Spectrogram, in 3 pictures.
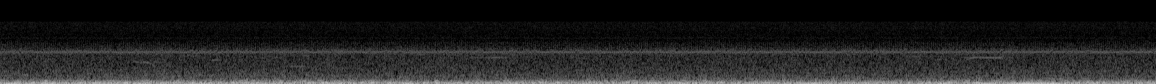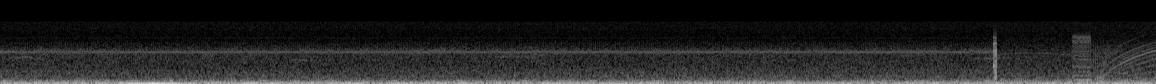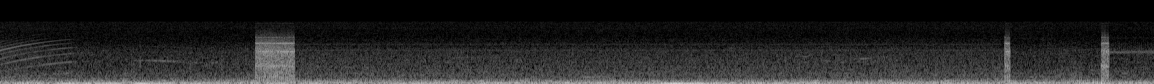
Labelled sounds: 9.0	13.2	killer whale, offshore, 0.58 to 1.9 kHz

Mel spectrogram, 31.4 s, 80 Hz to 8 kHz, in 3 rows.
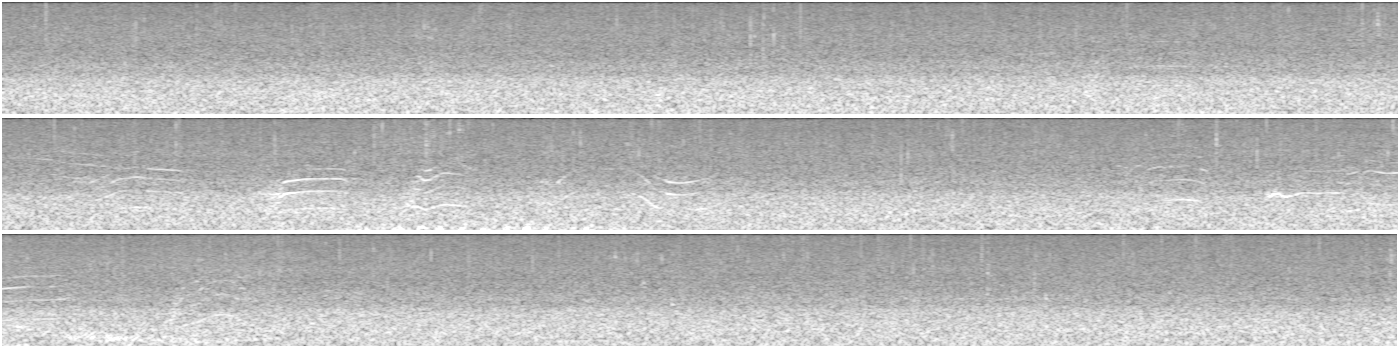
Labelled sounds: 11.3	13.1	killer whale, Bigg's (transient), 0.88 to 2.3 kHz
13.5	13.9	killer whale, Bigg's (transient), 1.5 to 2.0 kHz
15.4	15.8	killer whale, Bigg's (transient), 1.4 to 1.8 kHz
19.2	20.4	killer whale, Bigg's (transient), 0.78 to 1.7 kHz
20.7	21.5	killer whale, Bigg's (transient), 1.4 to 2.9 kHz

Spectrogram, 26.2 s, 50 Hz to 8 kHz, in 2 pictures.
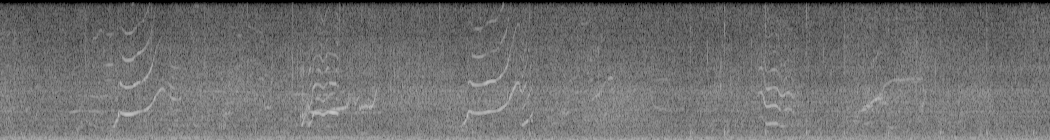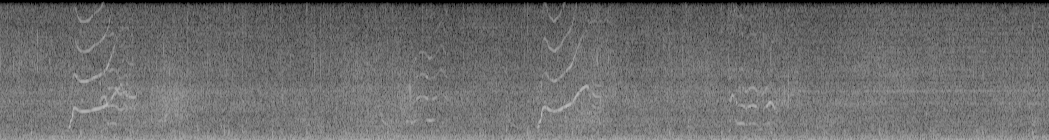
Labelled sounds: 0.9	2.2	killer whale, offshore, 0.39 to 8.0 kHz
2.7	4.8	killer whale, offshore, 0.64 to 7.7 kHz
5.7	6.7	killer whale, offshore, 0.73 to 8.0 kHz
7.2	7.9	killer whale, offshore, 2.0 to 4.2 kHz
9.4	10.1	killer whale, offshore, 0.66 to 5.1 kHz
10.6	11.6	killer whale, offshore, 1.1 to 3.7 kHz
13.9	14.9	killer whale, offshore, 0.64 to 8.0 kHz
18.0	18.9	killer whale, offshore, 0.84 to 5.5 kHz
19.7	20.7	killer whale, offshore, 0.75 to 8.0 kHz
22.2	22.9	killer whale, offshore, 0.48 to 3.3 kHz

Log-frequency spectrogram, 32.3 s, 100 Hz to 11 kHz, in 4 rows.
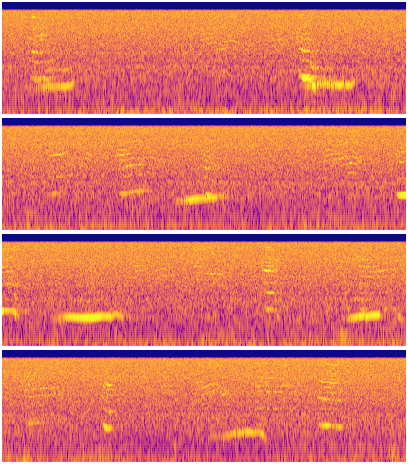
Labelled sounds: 0.6	0.9	humpback whale, 1.3 to 1.4 kHz
4.5	4.8	humpback whale, 2.0 to 2.2 kHz
5.9	6.2	humpback whale, 1.3 to 1.6 kHz
9.0	9.3	humpback whale, 2.3 to 2.5 kHz
14.6	15.2	humpback whale, 1.0 to 2.5 kHz
16.0	16.5	humpback whale, 1.3 to 2.8 kHz
20.1	20.4	humpback whale, 2.0 to 2.2 kHz
21.4	21.6	humpback whale, 2.3 to 2.5 kHz
24.8	25.2	humpback whale, 2.0 to 2.3 kHz
26.3	26.6	humpback whale, 0.80 to 0.99 kHz
30.6	31.0	humpback whale, 1.3 to 6.1 kHz

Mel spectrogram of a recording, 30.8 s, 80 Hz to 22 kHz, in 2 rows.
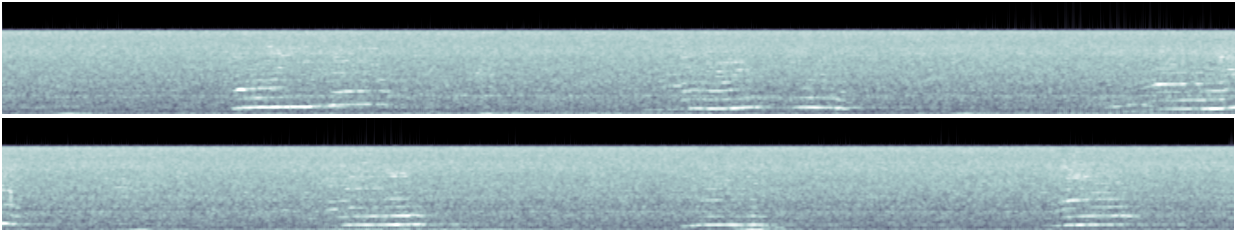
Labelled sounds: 2.9	3.6	humpback whale, 0.86 to 1.1 kHz
4.2	4.5	humpback whale, 0.80 to 0.93 kHz
8.5	9.3	humpback whale, 0.83 to 2.6 kHz
14.3	15.4	humpback whale, 0.86 to 1.2 kHz
20.2	20.5	humpback whale, 1.2 to 3.1 kHz
24.2	24.4	humpback whale, 1.1 to 1.2 kHz
28.7	29.5	humpback whale, 0.86 to 2.7 kHz

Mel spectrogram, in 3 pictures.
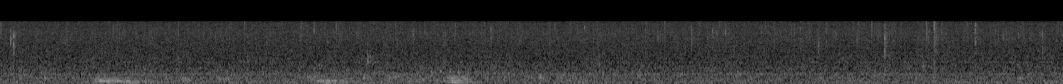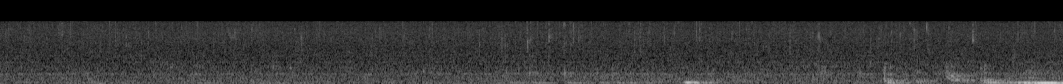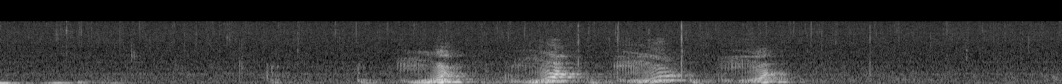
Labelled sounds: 25.2	25.9	humpback whale, 0.78 to 2.0 kHz
26.4	27.0	humpback whale, 1.1 to 1.6 kHz
27.5	29.0	humpback whale, 0.78 to 1.9 kHz

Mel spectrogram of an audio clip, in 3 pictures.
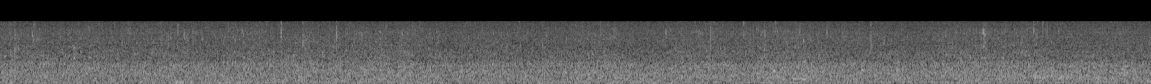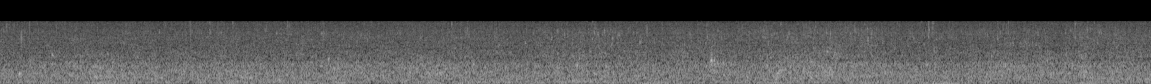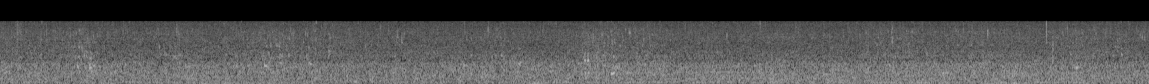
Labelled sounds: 24.6	24.9	water noise, 1.2 to 1.7 kHz

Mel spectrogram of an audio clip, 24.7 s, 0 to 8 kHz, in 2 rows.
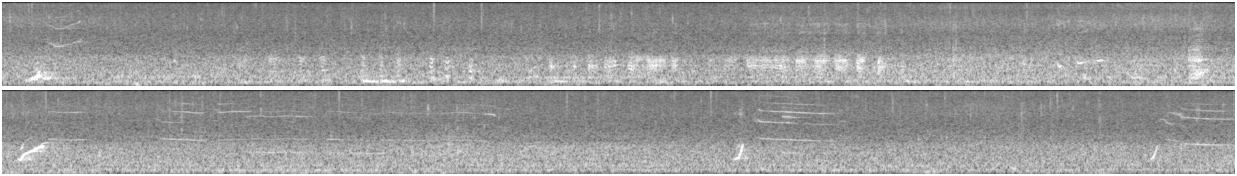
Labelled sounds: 0.5	0.9	humpback whale, 1.5 to 4.2 kHz
12.8	13.2	humpback whale, 1.2 to 3.9 kHz
13.9	15.5	humpback whale, 1.2 to 5.2 kHz
15.8	16.0	humpback whale, 2.9 to 3.1 kHz
16.7	17.4	humpback whale, 3.2 to 4.9 kHz
19.8	20.7	humpback whale, 1.2 to 7.9 kHz
24.0	24.6	humpback whale, 0.94 to 5.2 kHz

